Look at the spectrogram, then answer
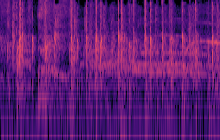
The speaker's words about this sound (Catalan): Perdó, un aplaudiment.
